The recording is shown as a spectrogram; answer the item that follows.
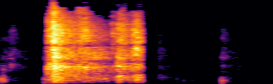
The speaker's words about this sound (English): So, I can... Hold on a second. I got to get through the door.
